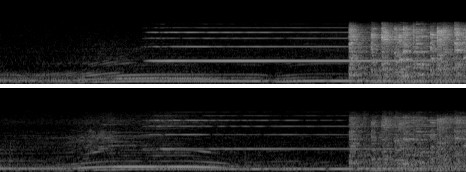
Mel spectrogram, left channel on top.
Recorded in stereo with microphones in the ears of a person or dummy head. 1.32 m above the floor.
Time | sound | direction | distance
1.4 | a violin | 30° right (ahead or behind) | 8 m
3.5 | ticking | 55° left (ahead or behind) | 2.5 m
